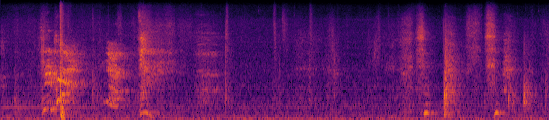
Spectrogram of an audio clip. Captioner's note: fist thudding; Riley grunting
